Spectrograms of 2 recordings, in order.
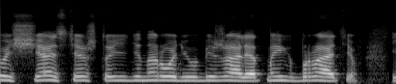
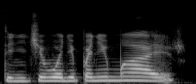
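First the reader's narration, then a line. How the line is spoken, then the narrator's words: Tearful squirrel speaking. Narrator (Russian): заговорила сквозь слезы белка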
